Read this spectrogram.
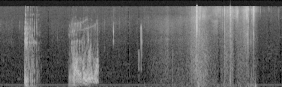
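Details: Quiet gurgling and rumbling bursts with soft crackly bubbling over a low hum from a hungry woman's belly, recorded as ASMR: normal hunger-related stomach rumbling (borborygmi).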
